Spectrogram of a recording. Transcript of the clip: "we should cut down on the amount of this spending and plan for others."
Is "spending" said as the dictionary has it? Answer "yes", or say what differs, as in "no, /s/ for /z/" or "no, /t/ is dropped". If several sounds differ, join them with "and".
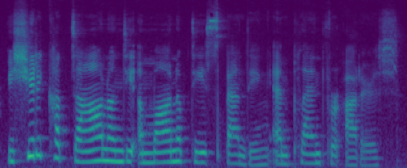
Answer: yes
